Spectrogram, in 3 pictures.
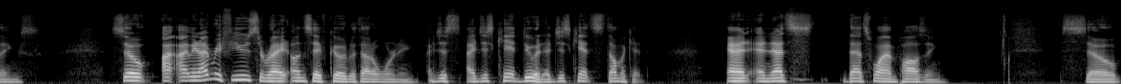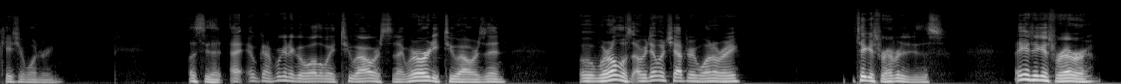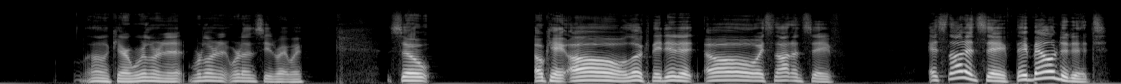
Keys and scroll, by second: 0.0-2.9 typing, 6.9 ctrl+a, 7.1 ctrl+a, 8.0 super+Tab, 8.0 ctrl+a, 8.3 super+Tab, 15.6 super+Tab, 17.5 super+Tab.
